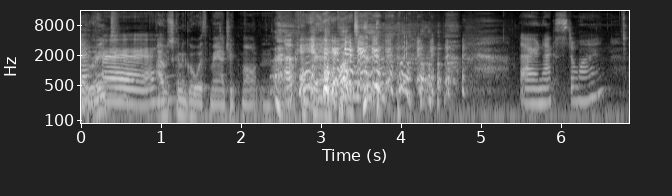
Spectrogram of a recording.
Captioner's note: all laughing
